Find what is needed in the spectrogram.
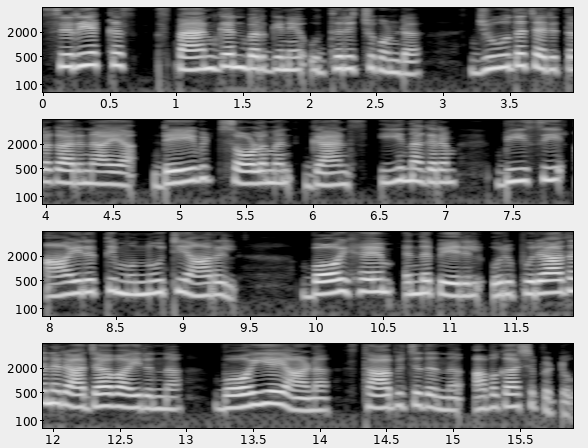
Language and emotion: Malayalam, neutral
